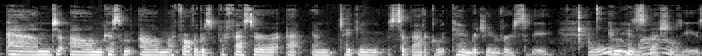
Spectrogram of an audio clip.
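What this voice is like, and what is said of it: Noticeable non-native accent. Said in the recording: “you've got an accent, haven't you?”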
